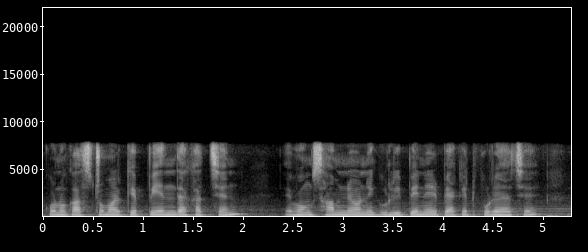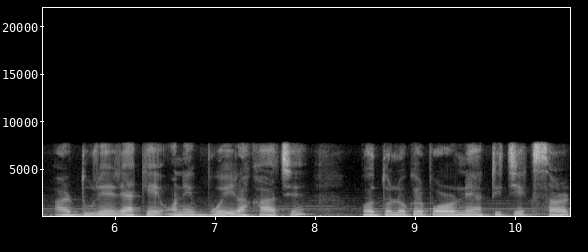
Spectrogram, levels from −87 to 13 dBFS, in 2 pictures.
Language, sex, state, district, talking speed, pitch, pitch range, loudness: Bengali, female, West Bengal, Kolkata, 140 wpm, 195 Hz, 185-200 Hz, -19 LUFS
